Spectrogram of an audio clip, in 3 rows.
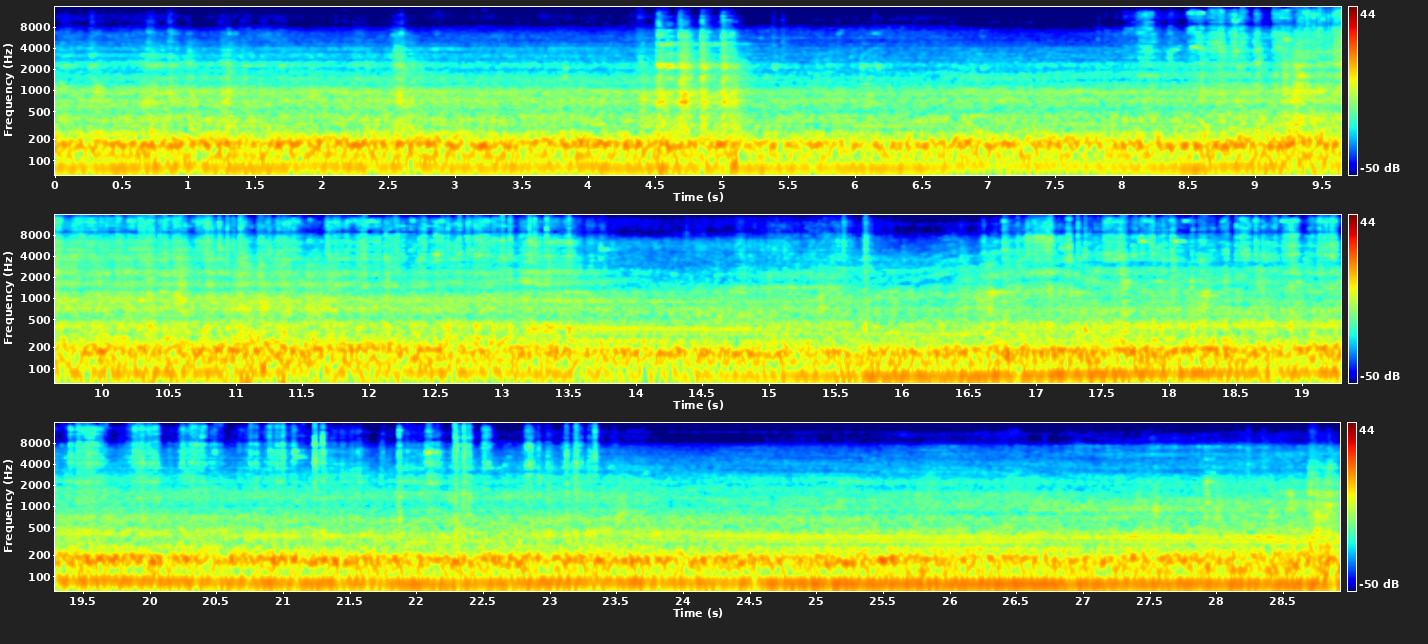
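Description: Hydraulic rock breaker on a Tata Hitachi ZAXIS 220LC excavator hammering rock in spells of rapid blows, over the excavator's diesel engine running steadily under load.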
